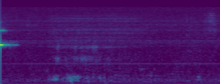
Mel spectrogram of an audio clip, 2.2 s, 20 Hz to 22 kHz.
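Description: A short, high keypress beep from the Prova 123 thermocouple calibrator's keypad right at the start, then a couple of faint soft clicks about half a second in, and otherwise room quiet.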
